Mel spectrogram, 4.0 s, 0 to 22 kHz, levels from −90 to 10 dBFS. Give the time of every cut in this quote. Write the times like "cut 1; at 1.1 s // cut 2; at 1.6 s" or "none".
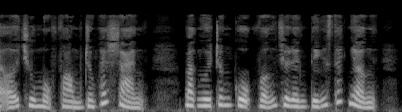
cut 1; at 2.0 s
